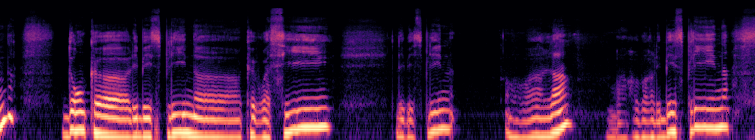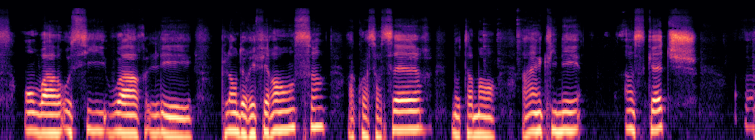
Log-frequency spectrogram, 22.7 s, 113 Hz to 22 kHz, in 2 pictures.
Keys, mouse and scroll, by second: 1.6 click, 2.1 space, 4.8 click, 6.0 click, 11.5 click, 15.4 click, 15.8 space, 19.5 click, 20.6 space, 21.9-22.6 drag.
